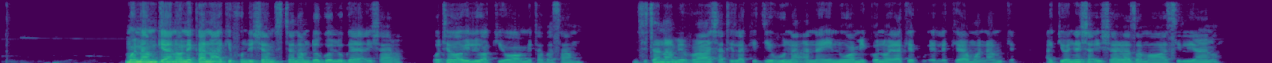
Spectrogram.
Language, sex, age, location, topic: Swahili, male, 25-35, Nairobi, education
